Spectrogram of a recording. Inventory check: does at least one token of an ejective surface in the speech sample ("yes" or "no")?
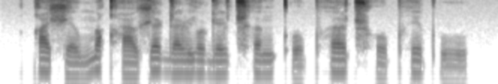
yes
